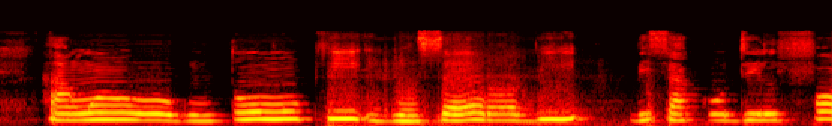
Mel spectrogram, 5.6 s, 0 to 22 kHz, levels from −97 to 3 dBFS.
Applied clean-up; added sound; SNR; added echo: neural separator model SepFormer DNS4.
